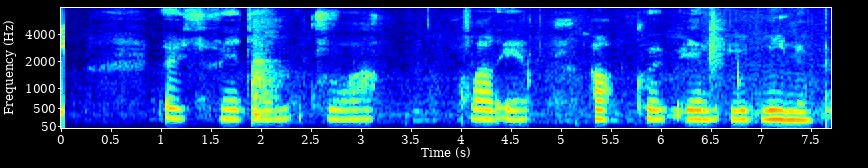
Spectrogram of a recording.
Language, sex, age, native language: Icelandic, female, 11, Icelandic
